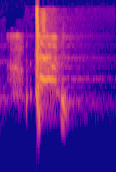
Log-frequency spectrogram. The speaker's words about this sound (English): okay, I'm coughing here.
